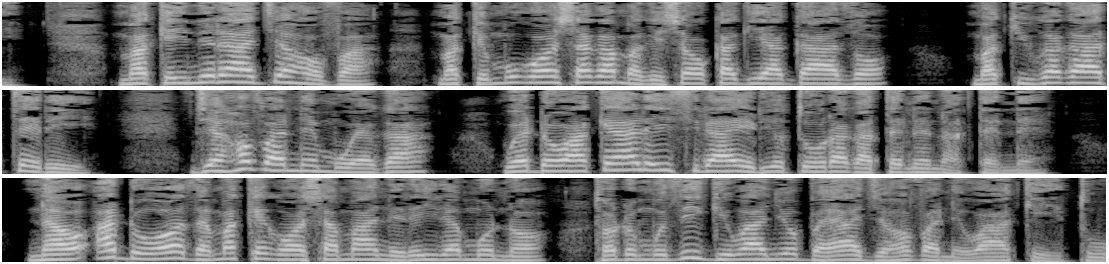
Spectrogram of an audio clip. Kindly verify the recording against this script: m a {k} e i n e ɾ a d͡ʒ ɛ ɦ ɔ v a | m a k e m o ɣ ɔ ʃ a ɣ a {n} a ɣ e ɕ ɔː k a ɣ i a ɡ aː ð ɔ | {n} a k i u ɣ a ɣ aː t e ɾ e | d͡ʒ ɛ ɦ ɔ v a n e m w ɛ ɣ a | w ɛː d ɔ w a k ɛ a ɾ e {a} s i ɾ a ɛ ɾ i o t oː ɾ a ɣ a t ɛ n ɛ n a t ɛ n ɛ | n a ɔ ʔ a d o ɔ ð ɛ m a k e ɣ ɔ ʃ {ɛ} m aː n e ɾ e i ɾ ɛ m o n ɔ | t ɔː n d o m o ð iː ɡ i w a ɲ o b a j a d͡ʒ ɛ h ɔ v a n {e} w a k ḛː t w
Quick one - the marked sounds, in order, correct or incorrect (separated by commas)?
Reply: correct, incorrect, incorrect, incorrect, incorrect, correct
